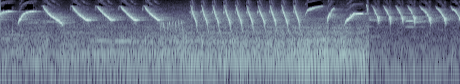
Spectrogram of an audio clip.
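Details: Lively panda canary singing to stir other canaries into replying: a series of falling whistled sweeps, then a fast rattling trill of sharp notes, ending in rising and falling slurred whistles.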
